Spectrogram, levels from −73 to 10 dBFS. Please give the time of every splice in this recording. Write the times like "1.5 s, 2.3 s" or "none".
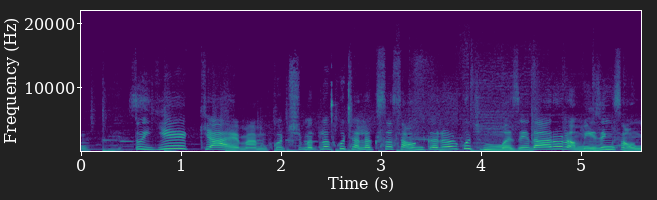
none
